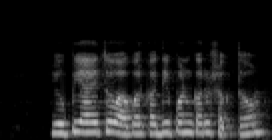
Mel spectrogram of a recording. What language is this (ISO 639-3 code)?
mar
